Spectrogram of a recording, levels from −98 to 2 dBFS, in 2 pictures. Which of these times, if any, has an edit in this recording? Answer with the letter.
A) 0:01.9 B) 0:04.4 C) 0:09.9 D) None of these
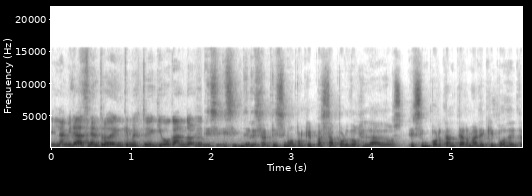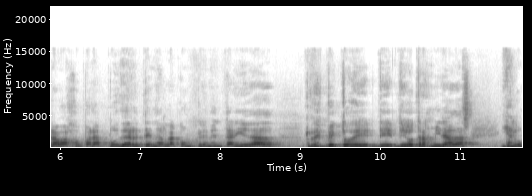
A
